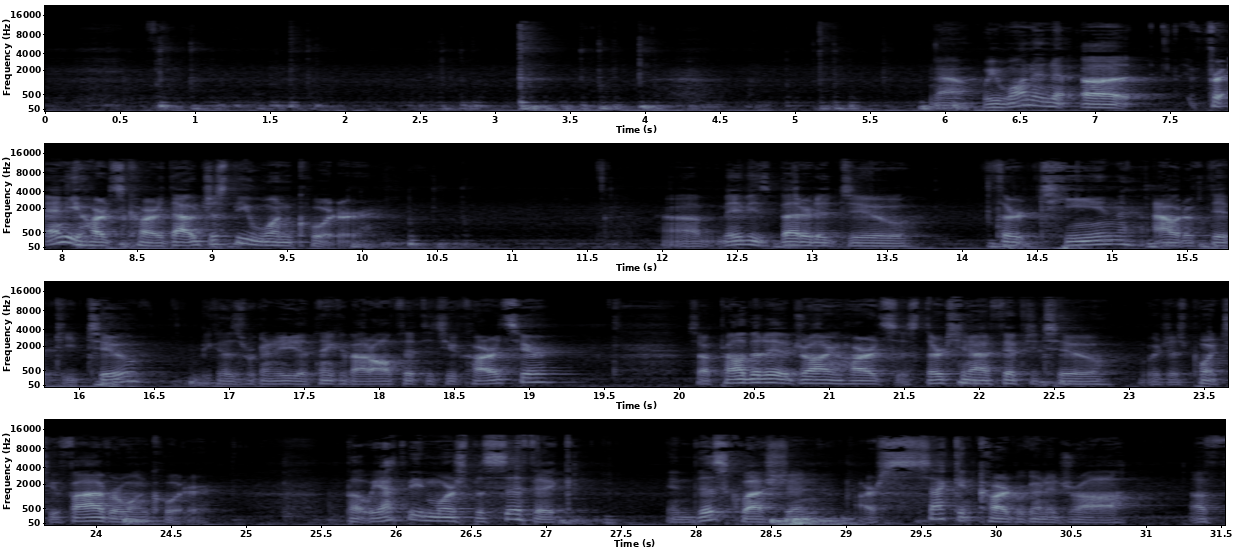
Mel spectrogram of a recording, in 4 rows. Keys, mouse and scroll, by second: 0.6-8.2 typing, 9.8 typing, 10.4 Right, 12.6 typing, 13.8-16.0 typing, 22.2 Return, 27.1 alt+Tab.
